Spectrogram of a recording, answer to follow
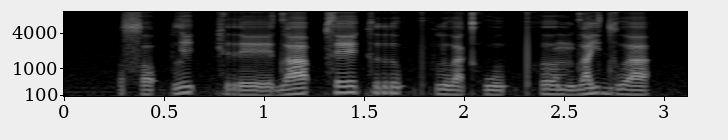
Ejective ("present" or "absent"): absent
